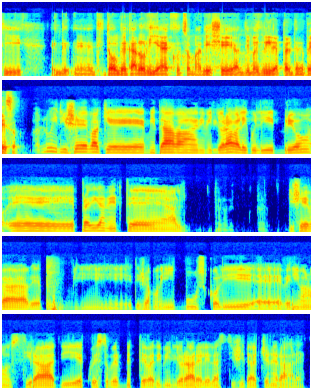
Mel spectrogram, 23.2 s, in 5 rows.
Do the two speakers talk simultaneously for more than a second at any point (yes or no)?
yes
